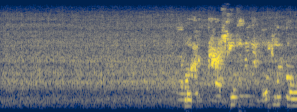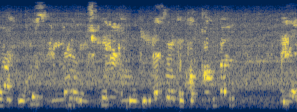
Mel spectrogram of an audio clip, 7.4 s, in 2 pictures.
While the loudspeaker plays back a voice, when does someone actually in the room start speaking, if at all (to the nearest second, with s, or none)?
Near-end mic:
none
